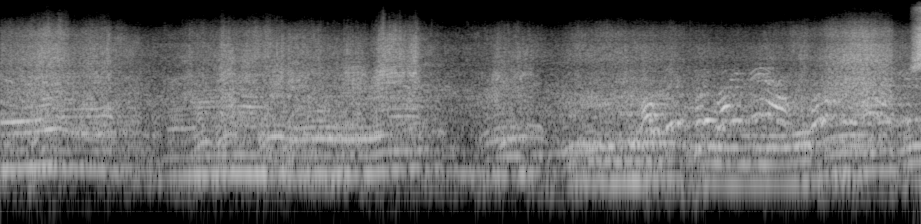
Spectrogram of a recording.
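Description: A Bigfoot monster truck engine roaring loudly at a monster truck event at Charlotte Motor Speedway, a sustained rumble that rises and falls with revving, while an announcer talks over it.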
